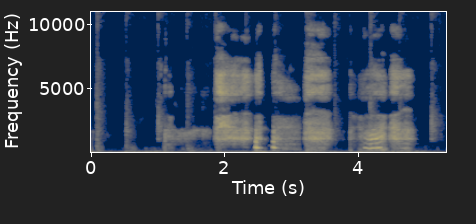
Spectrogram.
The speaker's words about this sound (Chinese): 没有啊，我就是刚走了一段路，有点大喘气而已。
